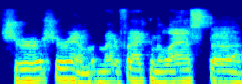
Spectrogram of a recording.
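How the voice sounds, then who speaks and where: A man with a Texan accent speaks at a fairly high pitch. His intonation is monotone and flat. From Texas Hill Country. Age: 60s. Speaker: retired teacher and coach. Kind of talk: interview. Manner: hesitant, many fillers.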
